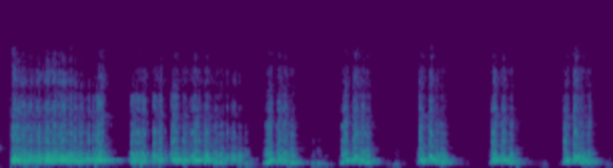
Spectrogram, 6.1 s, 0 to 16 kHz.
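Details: Handheld app-linked fetal Doppler demonstrated on an adult's own heartbeat, not a fetus: rhythmic whooshing pulses about 80 a minute, blood flow with each heartbeat.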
